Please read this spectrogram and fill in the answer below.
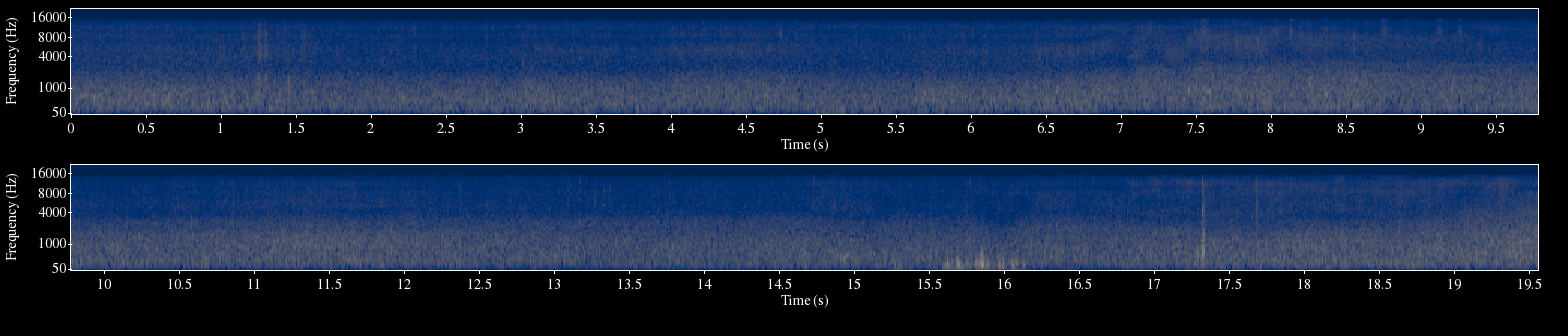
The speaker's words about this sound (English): And as you hear the waves breaking into the rocks, you're going deeper and deeper.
